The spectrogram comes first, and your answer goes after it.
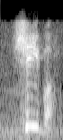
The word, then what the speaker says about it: Shiva: Shiva. Yeah, S-I-V-A, but it's pronounced Shiva.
